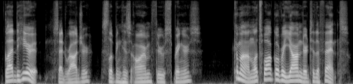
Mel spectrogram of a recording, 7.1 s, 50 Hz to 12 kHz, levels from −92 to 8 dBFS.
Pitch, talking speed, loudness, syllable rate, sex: 130 Hz, 170 wpm, -19 LUFS, 4.5 syllables/s, male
